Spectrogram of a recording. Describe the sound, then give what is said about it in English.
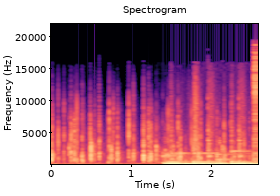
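A quick run of light, polite clapping, a golf clap, for about a second and a half before a steady musical bed with sustained tones cuts in and continues. “Golf clap for that, I think. Golf clap.”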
